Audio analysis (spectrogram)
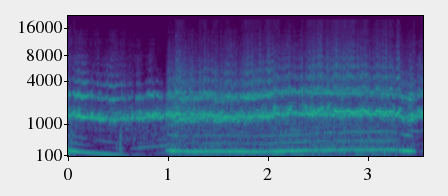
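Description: Car drifting with tires squealing in a long, loud skid that bends in pitch, close by, in two-wheel drive mode, with engine roar underneath.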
